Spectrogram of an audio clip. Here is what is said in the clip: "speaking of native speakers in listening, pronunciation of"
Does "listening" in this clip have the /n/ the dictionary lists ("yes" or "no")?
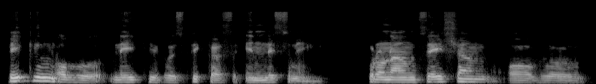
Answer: yes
